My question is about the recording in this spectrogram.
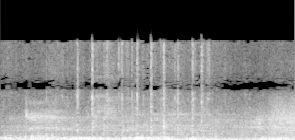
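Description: Domestic pigeons cooing in a crowded loft: faint, low, wavering calls over a steady low rumble.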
